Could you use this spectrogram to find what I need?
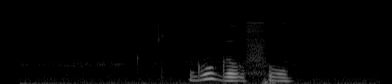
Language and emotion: Russian, neutral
